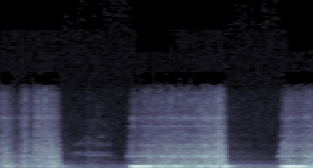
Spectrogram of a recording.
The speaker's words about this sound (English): You're trying to blow across a bottle.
